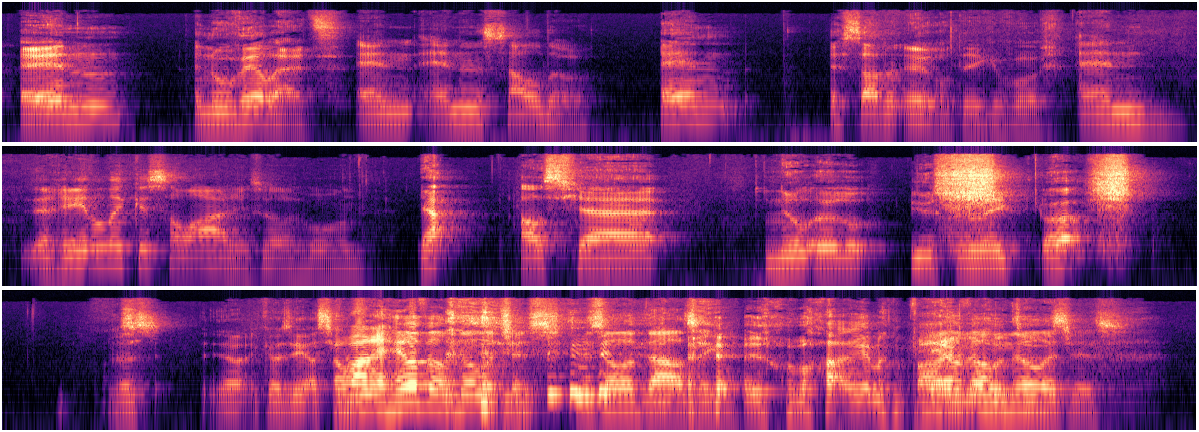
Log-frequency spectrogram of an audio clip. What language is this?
Dutch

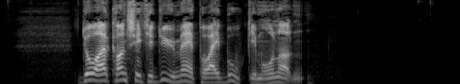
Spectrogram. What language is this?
Norwegian Nynorsk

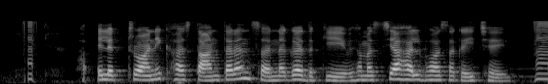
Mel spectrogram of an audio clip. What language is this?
Maithili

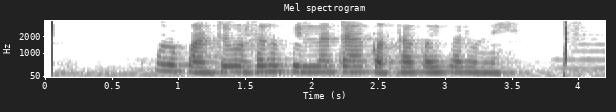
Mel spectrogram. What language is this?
Odia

